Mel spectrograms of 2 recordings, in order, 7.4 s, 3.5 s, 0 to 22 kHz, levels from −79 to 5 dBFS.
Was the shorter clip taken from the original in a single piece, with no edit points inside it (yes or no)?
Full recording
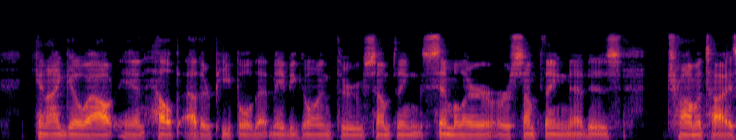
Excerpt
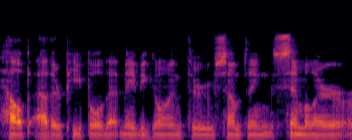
yes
